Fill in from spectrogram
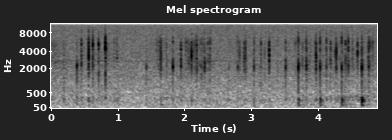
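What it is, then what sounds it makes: Holographic scale-print fabric tapped with nails. Both hands tap long acrylic nail tips on flat holographic mermaid scale-print fabric, giving soft, quick, irregular clicks with a bright tick on top and a dull low thump underneath. The quiet taps come in scattered bursts over a low steady hiss, each dying away almost at once, and they grow a little busier and firmer toward the end.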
